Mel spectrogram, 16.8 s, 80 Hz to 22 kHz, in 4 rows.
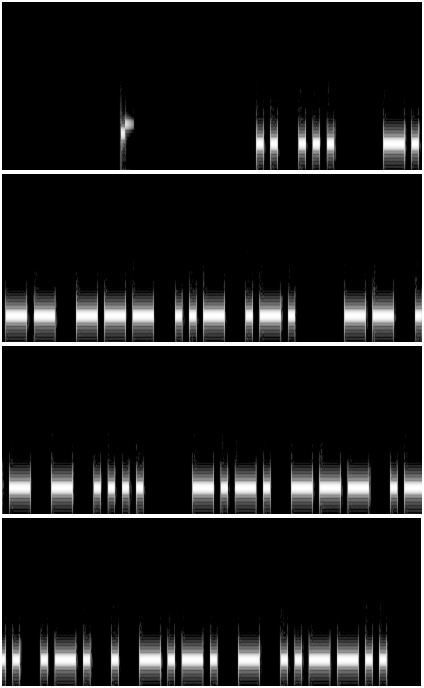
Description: Morse code, heard as a keyed tone, about 17 wpm, 700 Hz. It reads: IS YOUR MATH CORRECT?
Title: Sentences from Top 1000 Words - Review Part 6 - 17wpm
